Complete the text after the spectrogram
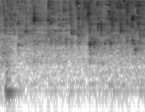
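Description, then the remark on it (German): Water trickles and drips steadily from a soaked bread roll being squeezed out for minced meat, fairly soft, with small splashy patters throughout and no talking. “Aber ich will ja kein, kein Wasserhack, deswegen müssen wir das Brötchen schön ausfringen.”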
